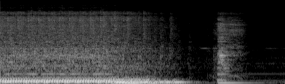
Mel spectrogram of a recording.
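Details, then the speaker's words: Acura Integra GSR B18C1 all-motor on Hondata S300 idling with a low sagging rumble and one short sharp backfire pop; ignition timing is wrong and must be set to 16 degrees at the distributor. "yeah did you hear it back fire a little bit yeah yeah so this needs to be at 16 degrees ignition right here before we can set this"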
